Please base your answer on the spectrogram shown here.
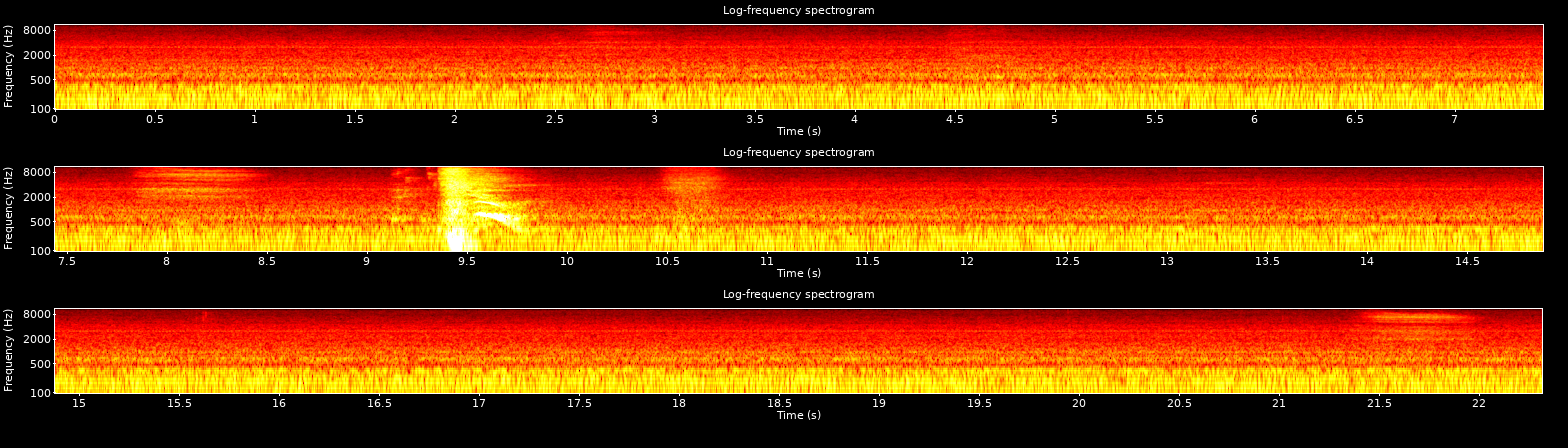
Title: A video of me sneezing #sneeze #blessyou #ahchoo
